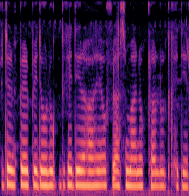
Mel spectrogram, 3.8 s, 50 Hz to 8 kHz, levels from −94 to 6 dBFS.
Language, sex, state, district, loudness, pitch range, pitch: Hindi, female, Arunachal Pradesh, Longding, -14 LUFS, 210-220 Hz, 215 Hz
